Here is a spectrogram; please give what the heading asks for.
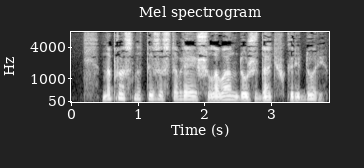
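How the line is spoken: Quiet. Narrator (Russian): тихо проговорила Гермиона

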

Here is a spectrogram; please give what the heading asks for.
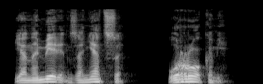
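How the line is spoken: Angry announcement. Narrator (Russian): сердито объявил Рон

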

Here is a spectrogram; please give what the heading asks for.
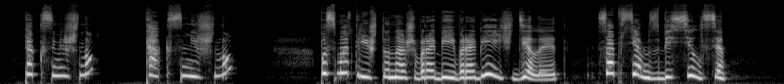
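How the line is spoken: Thin high laughing voice. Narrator (Russian): Синичка засмеялась тоненьким-тоненьким голоском

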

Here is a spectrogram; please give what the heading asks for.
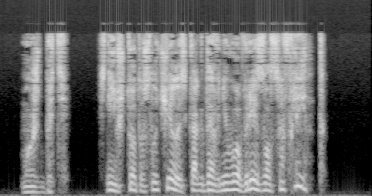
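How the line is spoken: Whispered. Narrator (Russian): прошептал Симус

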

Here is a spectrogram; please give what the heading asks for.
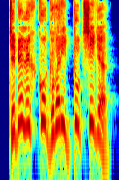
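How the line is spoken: Roar. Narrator (Russian): взревел Фред

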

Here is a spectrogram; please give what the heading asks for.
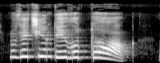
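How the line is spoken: Sighing. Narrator (Russian): вздохнула Малуся

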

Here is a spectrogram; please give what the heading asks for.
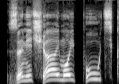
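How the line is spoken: Shouted. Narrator (Russian): крикнул Маугли

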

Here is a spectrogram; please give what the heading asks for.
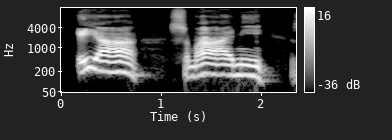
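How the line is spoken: Growling. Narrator (Russian): зарычал куцый

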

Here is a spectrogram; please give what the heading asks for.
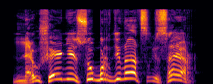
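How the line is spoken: Roaring. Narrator (Russian): взревел дородный волшебник

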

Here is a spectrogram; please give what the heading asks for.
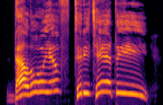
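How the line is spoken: Gleeful harsh shout. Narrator (Russian): закричал Ситников, обрадовавшись случаю резко выразиться в присутствии человека, перед которым раболепствовал

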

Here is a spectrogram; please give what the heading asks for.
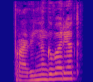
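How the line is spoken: Plain. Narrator (Russian): ответил суслик

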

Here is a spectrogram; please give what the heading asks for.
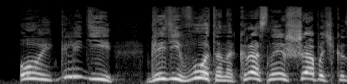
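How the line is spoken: Child's shout. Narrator (Russian): закричал малыш

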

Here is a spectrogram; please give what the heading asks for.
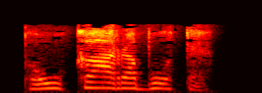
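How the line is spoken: Muttering. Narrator (Russian): бормотал Иван Гермогенович

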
